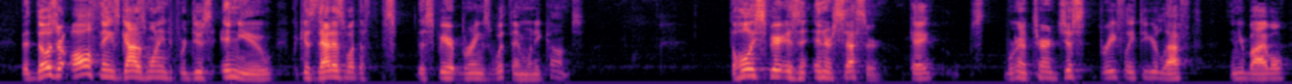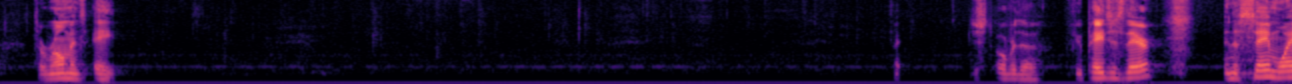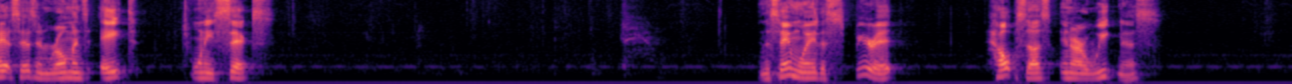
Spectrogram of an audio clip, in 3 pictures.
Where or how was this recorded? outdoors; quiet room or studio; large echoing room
large echoing room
